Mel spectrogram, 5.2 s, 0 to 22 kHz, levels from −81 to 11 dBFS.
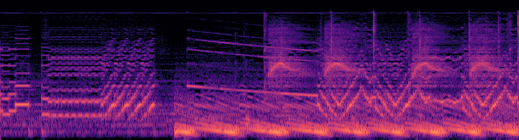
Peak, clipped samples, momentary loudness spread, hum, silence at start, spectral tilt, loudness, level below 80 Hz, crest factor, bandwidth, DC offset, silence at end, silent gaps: -6 dBFS; under 0.1%; 7 LU; none; 0 s; -5 dB/octave; -19 LUFS; -62 dBFS; 14 dB; 16.5 kHz; under 0.1%; 0 s; none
